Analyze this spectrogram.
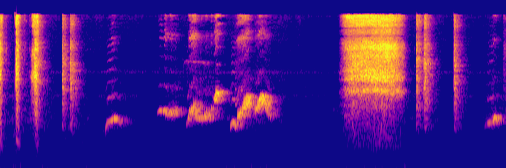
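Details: White-rumped shama singing in the 'nembak kapas tembak' style: clicks, then short rising whistled notes climbing in pitch, broken by a loud hissing burst of noise and a final low whistle.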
